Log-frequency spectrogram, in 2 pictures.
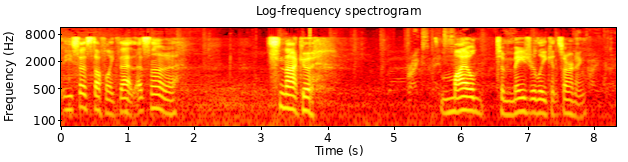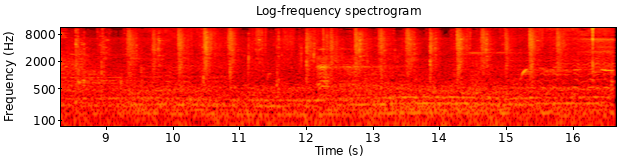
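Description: Footsteps crunch on gritty ground.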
